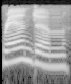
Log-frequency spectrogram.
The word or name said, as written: random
